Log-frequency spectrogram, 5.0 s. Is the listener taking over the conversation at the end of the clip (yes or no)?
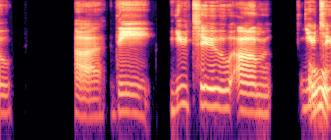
no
